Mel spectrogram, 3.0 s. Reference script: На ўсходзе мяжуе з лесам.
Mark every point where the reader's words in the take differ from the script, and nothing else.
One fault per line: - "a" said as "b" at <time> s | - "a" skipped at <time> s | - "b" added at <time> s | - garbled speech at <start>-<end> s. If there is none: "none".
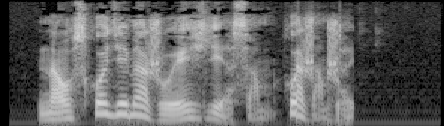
- garbled speech at 1.9-2.4 s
